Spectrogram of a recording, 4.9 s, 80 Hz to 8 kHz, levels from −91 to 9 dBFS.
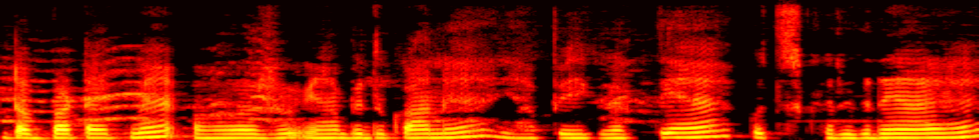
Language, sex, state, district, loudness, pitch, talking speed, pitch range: Hindi, female, Bihar, Supaul, -20 LUFS, 230 Hz, 210 wpm, 225-250 Hz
